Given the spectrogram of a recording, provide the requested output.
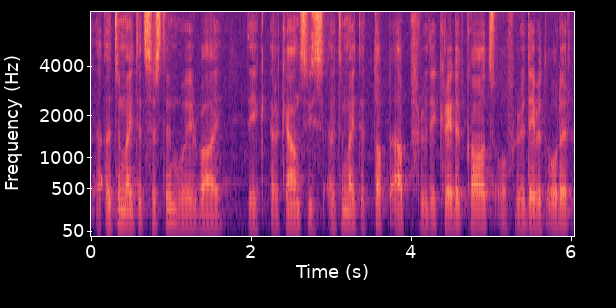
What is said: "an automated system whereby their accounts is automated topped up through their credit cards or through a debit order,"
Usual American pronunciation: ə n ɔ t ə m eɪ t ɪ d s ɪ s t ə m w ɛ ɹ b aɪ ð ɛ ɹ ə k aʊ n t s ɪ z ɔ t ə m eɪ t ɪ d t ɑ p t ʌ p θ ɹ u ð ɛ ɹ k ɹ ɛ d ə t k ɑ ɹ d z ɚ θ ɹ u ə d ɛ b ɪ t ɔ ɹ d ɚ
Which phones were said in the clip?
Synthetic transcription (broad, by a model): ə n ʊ t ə m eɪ t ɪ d s ɪ s t ə m w ɛ ɹ b aɪ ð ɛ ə k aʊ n s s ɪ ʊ t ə m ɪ t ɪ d t ɑ p t ʌ p f ɹ u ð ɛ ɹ k ɹ ɛ d ə t k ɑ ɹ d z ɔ f ɹ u ə d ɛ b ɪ t ɔ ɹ d ɚ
